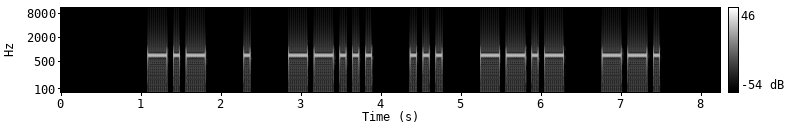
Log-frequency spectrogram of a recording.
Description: Morse code, heard as a keyed tone, about 15 wpm, spaced as for 11 wpm, 700 Hz. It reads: KE7SQG
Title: USA Call Signs - 6 Characters - 2x Character Spacing - 15wpm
